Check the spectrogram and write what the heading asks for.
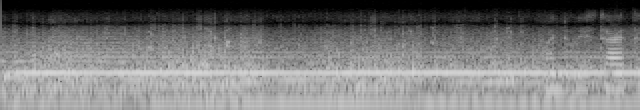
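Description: Steady rumbling ride noise of a covered wagon on the move, with one low tone held steady over it. A man's voice starts in near the end.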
